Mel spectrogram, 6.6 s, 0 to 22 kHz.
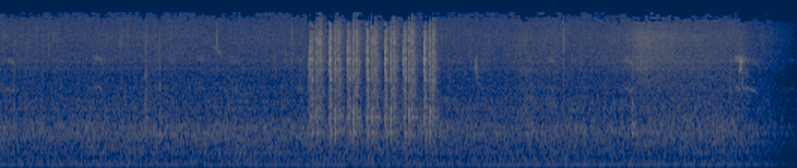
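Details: A Bearded reedling at Lake Gopło, Poland, on 27 December 2017, gives a quick burst of about eight sharp, metallic pinging notes in one second, with a low steady hum and faint notes behind.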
